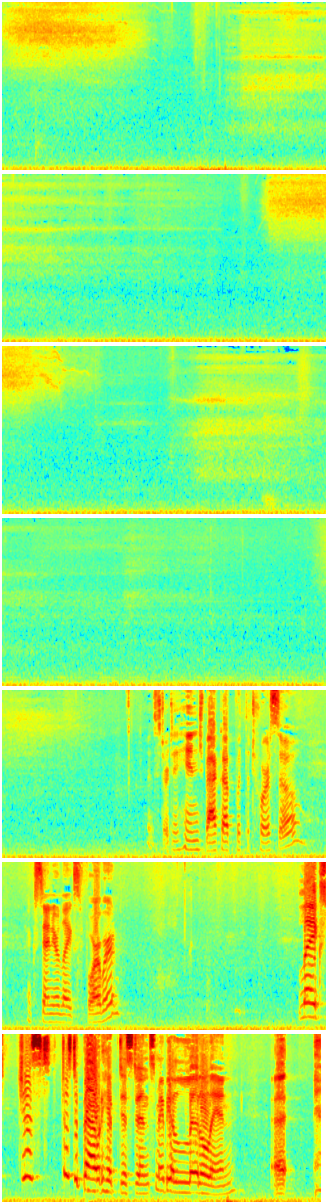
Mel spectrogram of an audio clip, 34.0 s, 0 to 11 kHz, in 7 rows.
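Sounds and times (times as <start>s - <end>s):
yoga breathing while exhaling and folding forward: 0.0s - 21.3s, 26.1s - 29.6s
low hum: 0.0s - 33.9s
speech: 21.6s - 24.1s, 24.7s - 26.2s, 28.8s - 33.9s.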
